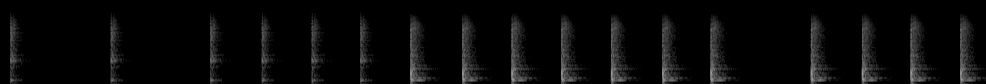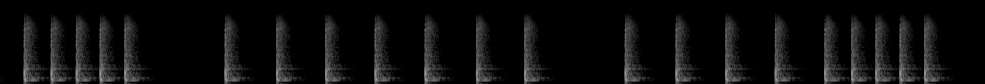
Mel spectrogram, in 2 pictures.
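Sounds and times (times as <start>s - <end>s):
snare drum: 3.6s - 7.4s, 8.1s - 11.4s, 12.1s - 15.4s, 16.1s - 19.4s.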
